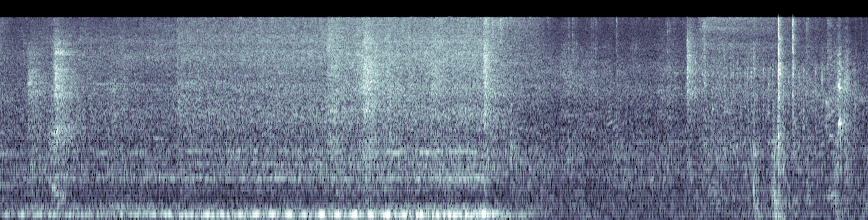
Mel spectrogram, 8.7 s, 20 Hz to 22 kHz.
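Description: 1966 Chevy II Nova's LS V8 engine running at a low idle as the car creeps forward, a low pulsing that grows louder and then dies away about five seconds in.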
